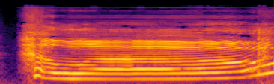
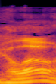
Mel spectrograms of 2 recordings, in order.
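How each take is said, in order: First: High, loud drawn-out hello; high sing-song hello. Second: Said in the usual way. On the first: Acted. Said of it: "I go like this". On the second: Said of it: "he's like".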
